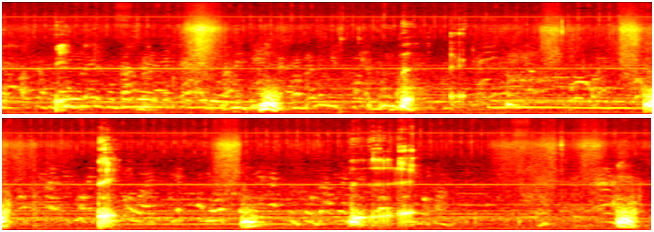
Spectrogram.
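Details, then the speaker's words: Person burping without soda or Coca-Cola: a series of repeated voiced belches with faint background sound between them, in a small room; repeated burping. "Burping. Without soda and Coca-Cola."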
